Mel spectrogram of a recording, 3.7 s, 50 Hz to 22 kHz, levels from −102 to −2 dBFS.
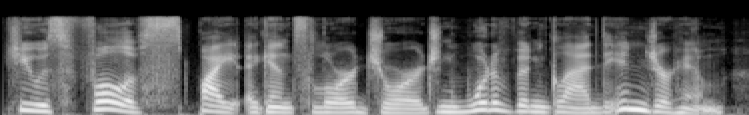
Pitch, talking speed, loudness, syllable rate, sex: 180 Hz, 255 wpm, -17 LUFS, 5.9 syllables/s, female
